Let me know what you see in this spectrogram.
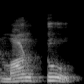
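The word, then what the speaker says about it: Mantoux: that yeah yeah yeah it is called mont2 x is silent that's okay no problem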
